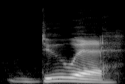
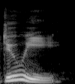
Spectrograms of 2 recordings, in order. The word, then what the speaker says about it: Dewey: Oh, Dewey. Dewey, not Dew.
